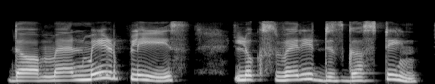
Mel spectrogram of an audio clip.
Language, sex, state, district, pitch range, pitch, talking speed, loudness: English, female, Odisha, Malkangiri, 175-220 Hz, 190 Hz, 95 wpm, -13 LUFS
